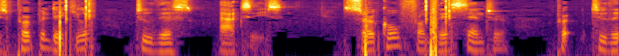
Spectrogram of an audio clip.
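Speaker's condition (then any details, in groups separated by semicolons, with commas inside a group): No condition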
